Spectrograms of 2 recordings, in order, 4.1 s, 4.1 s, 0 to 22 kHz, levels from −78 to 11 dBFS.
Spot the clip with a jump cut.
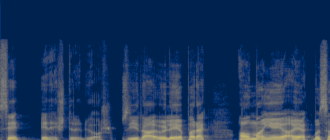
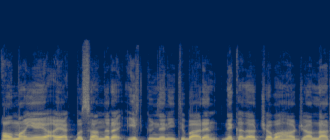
first; 1 cut; at 1.5 s

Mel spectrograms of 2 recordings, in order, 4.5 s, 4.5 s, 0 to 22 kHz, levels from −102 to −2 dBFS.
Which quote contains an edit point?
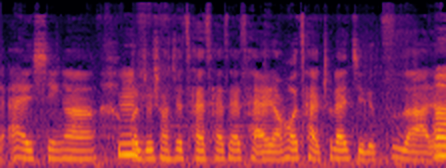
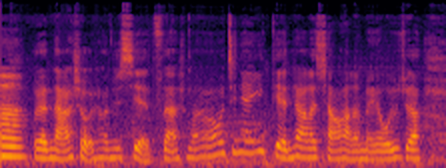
first; 1 cut; at 2.0 s

